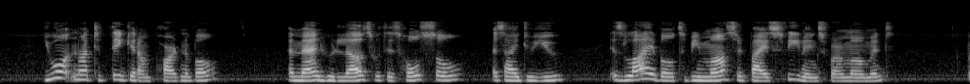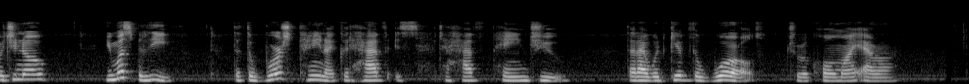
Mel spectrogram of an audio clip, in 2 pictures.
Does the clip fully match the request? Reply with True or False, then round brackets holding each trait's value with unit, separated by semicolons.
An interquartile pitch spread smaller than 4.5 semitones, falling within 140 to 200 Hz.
True (3.1 semitones; 185 Hz)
